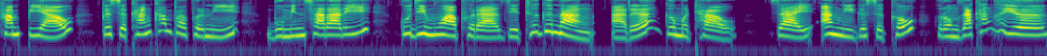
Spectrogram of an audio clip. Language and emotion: Bodo, happy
